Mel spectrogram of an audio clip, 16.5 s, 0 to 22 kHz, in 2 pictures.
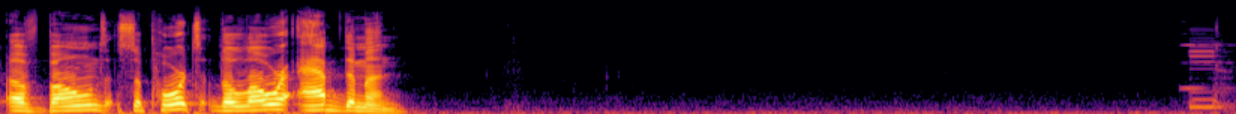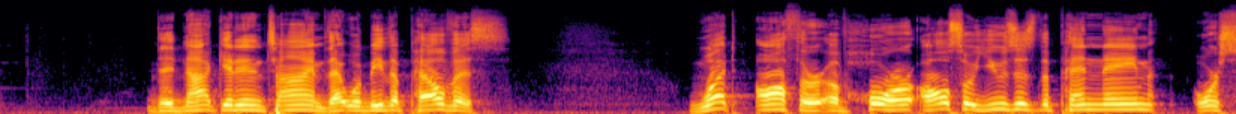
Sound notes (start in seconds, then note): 7.8 buzzer beep; 7.9 bell ding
